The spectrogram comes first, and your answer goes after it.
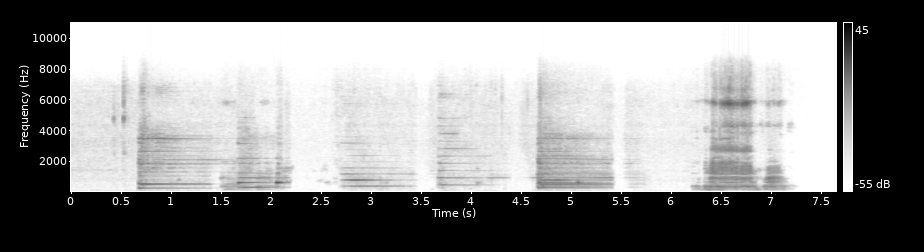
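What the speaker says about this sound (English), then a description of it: "That's the minor 7th chord." A series of sustained minor seventh chords, each held about a second with short gaps between them, ringing clearly with no talking.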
